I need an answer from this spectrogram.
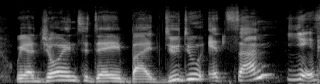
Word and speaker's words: Duduetsang: My word, ladies and gentlemen, we are joined today by Duduan.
